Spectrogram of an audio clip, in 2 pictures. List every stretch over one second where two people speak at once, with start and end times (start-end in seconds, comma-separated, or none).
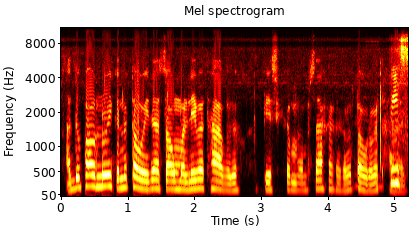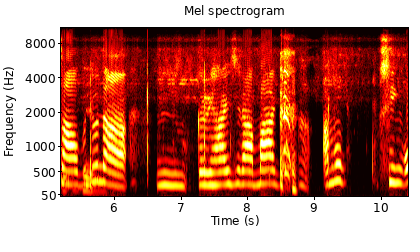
4.4-5.9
